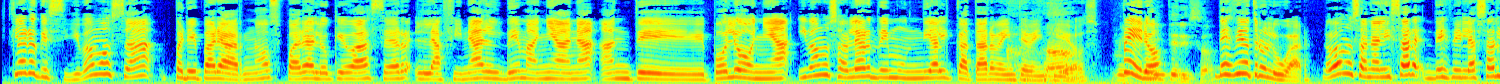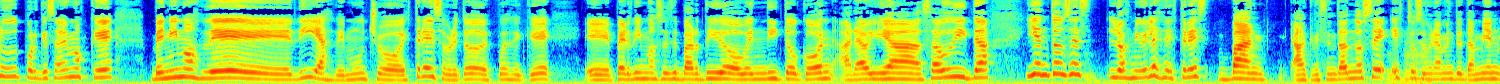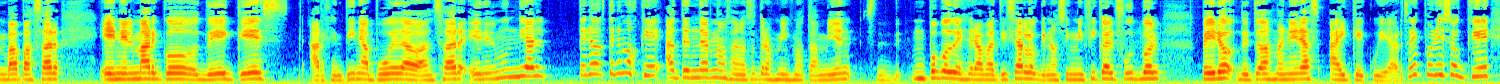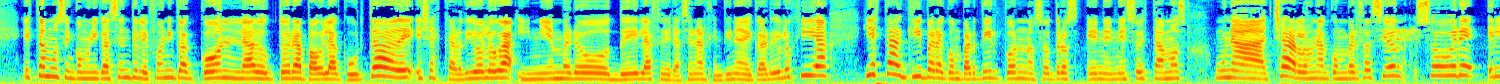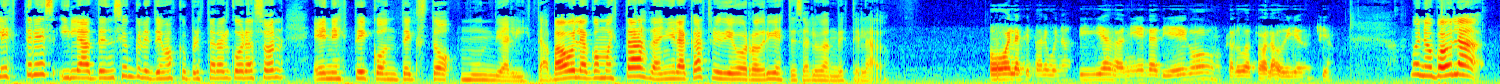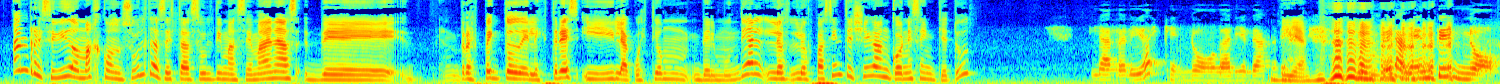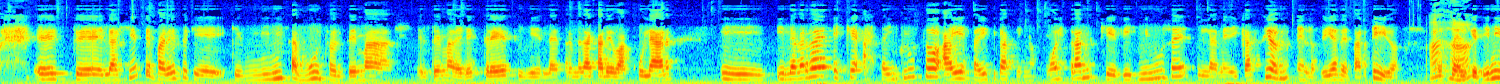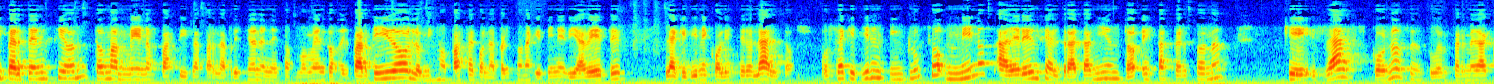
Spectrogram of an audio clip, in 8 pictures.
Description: médica cardióloga y parte de la Federación Argentina de Cardiología
dialogó con «En Eso Estamos» de RÍO NEGRO RADIO y dejó algunas propuestas para controlar el estrés y el corazón.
